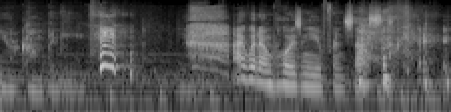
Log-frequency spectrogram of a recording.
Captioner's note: laughing; laughing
